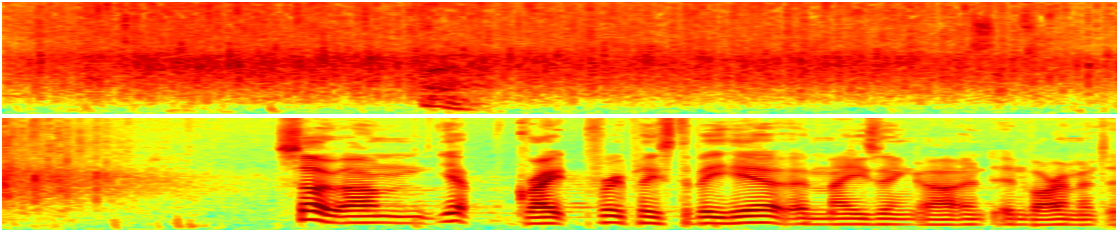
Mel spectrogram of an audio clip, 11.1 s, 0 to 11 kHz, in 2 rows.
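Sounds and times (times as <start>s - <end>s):
large audience applauding a speaker: 0.0s - 6.4s
speech: 2.1s - 2.5s, 7.0s - 11.1s.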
